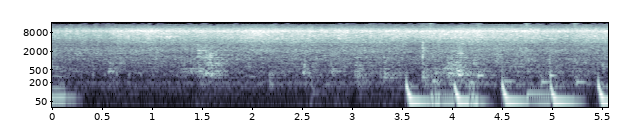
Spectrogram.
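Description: Sliced onion and diced potatoes frying in olive oil in a non-stick pan, a steady sizzle. From a little past halfway a spatula stirs them, with a run of light knocks and scrapes against the pan.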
